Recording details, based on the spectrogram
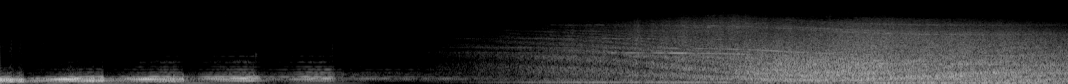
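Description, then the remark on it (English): A few low, pulsing tones fade out, and the broad roar of an airplane engine in flight, a plane bound for Thailand, swells up and holds loud and steady to the end. No one speaks. “So before Jakob can meet with the buyers, Amaryllis gets on a plane for Thailand to intercept him.”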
